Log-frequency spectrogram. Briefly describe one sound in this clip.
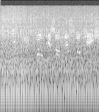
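A tank engine rumbles steadily at idle.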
